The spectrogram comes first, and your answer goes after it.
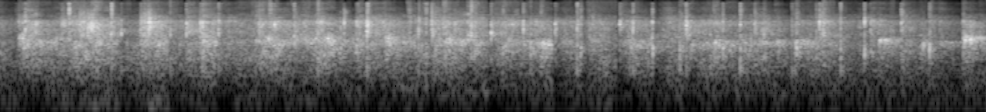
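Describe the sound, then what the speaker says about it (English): An audience claps for Liberia at a national action plan launch, a dense and fairly even burst of applause from a sizeable crowd that stays loud throughout with no clear speech over it. "So I take the opportunity to ask all of us to clap for Liberia."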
